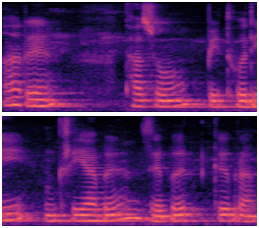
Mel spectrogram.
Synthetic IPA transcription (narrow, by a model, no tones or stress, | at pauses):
aɾɯ | tʰasɔŋpetʰɔɾiŋkʰɾijabɯzɯbɯt̚kɯbɾa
